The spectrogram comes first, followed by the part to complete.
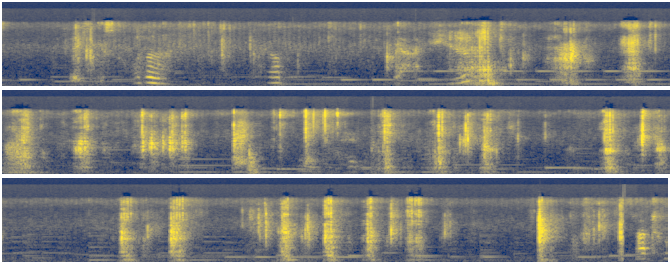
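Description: Soft background music plays under repeated short snips and rustles of cotton fabric and paper pattern pieces being cut and handled with fabric scissors.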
